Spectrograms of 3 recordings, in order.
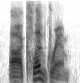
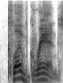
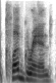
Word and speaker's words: Klevgrand: But they were saying Klevgram. – Klevgram? – Klevgrand. Sorry, that's the way you pronounce it. So Klevgrand. – Like ND, not like Gram. – Yeah, Andy, like grand larceny, grand theft auto.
